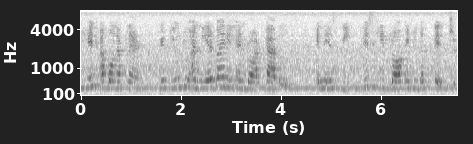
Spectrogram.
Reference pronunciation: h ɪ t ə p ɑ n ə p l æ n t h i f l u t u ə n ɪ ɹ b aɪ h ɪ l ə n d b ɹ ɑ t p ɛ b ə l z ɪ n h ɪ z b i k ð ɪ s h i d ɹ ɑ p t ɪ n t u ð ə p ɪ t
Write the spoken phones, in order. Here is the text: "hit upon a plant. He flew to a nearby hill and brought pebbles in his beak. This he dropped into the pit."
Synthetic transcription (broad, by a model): h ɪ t ə p ɑ n ə p l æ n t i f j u t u ə n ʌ ɹ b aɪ h ɪ l ə n d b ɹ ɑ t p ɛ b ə l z ɪ n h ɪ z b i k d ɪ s h i d ɹ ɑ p ɪ n t u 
